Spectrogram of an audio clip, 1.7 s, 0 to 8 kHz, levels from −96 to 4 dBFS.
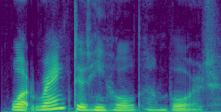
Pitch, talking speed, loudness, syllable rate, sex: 200 Hz, 255 wpm, -18 LUFS, 5.0 syllables/s, female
